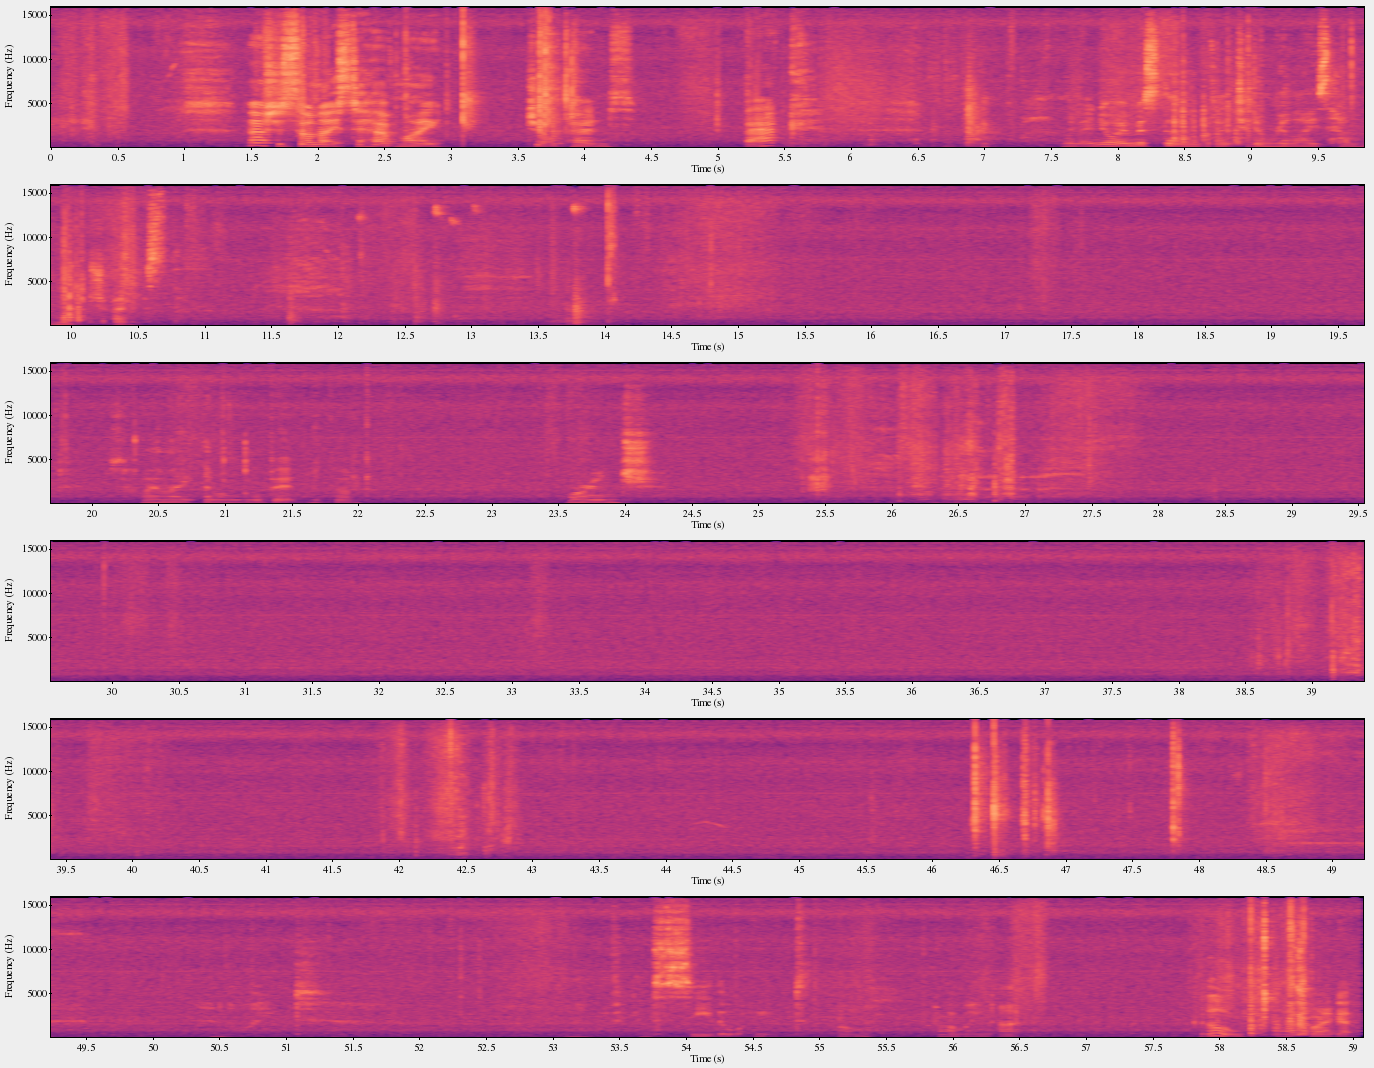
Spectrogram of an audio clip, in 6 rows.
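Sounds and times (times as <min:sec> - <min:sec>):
paper rustling: 0:00.0 - 0:00.7, 0:38.6 - 0:40.2, 0:41.9 - 0:43.0
fan hum: 0:00.0 - 0:59.0.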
